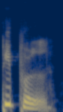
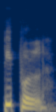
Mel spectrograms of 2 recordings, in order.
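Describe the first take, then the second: No difference in how they are said.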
